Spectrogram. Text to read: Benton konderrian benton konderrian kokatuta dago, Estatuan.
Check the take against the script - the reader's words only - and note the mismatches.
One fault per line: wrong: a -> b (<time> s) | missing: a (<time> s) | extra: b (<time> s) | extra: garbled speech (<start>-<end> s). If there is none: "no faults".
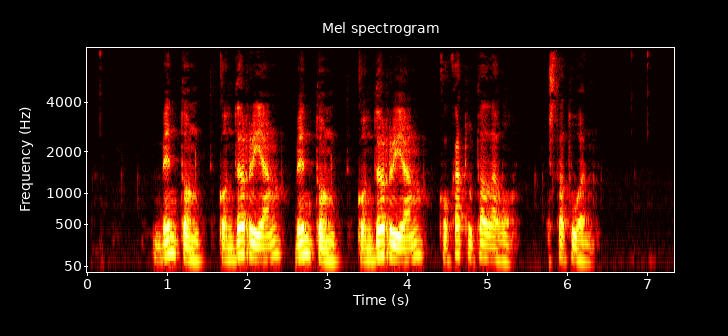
no faults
